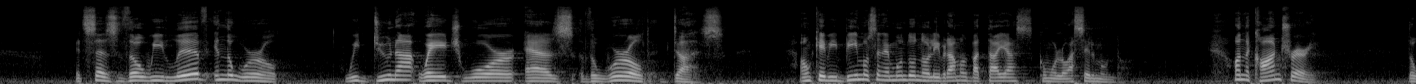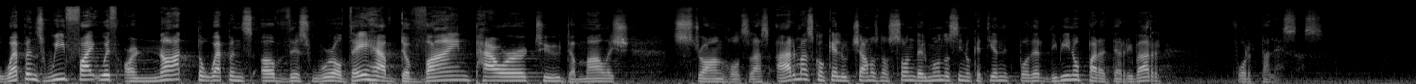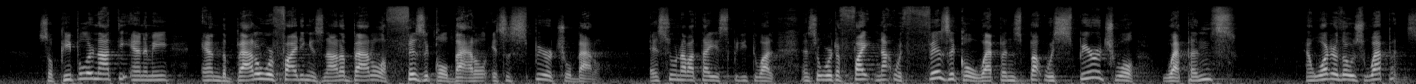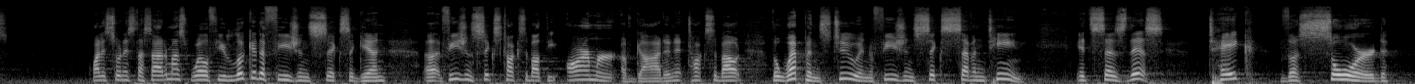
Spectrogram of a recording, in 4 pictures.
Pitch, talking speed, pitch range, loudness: 175 Hz, 160 wpm, 140-200 Hz, -26 LUFS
